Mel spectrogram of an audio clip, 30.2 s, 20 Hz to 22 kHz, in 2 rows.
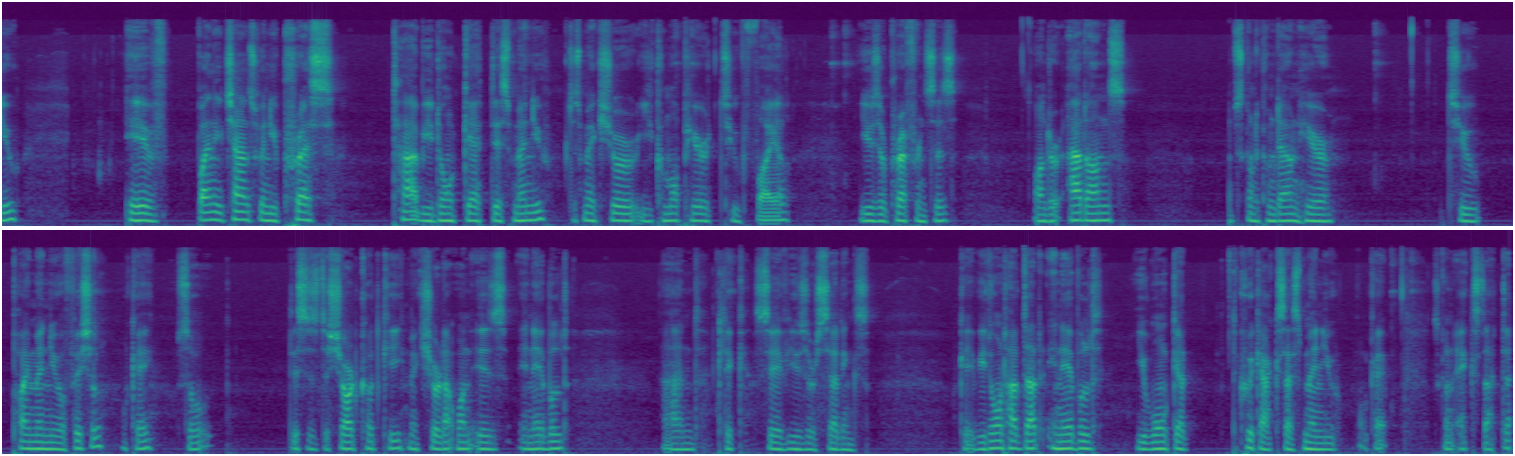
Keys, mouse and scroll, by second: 1.5 Tab, 5.6-12.6 drag.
